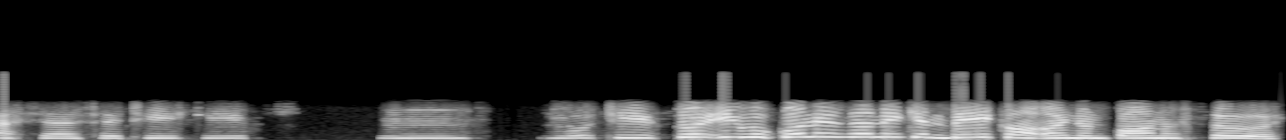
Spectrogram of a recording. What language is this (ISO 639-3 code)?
kas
